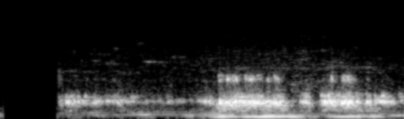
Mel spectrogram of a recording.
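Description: Low-pitched, coarse, rumbling snoring-like sounds running through the breaths, loudest in two surges; rhonchi from secretions in the airways.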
